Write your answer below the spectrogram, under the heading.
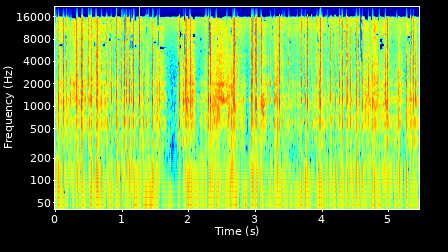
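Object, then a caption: Small cardboard box. Long decorated nails tap rapidly on the face of a small, hollow white cardboard box with a pink label, standing upright. The taps come as a dense, fast stream of short, hollow thuds, heavy in the low end and dying almost instantly, with a brief pause just before the two-second mark.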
